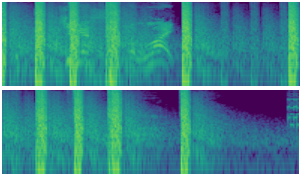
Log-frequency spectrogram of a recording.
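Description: A pistol fires a rapid series of sharp shots nearby.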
